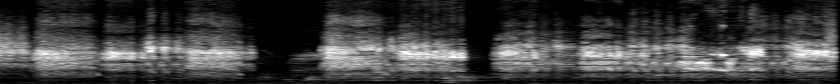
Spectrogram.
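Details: Hungry baby parrot chick at its morning feeding, eagerly waiting for milk: loud, harsh, raspy screeches in long drawn-out bursts, with two short pauses between them.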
